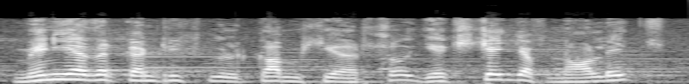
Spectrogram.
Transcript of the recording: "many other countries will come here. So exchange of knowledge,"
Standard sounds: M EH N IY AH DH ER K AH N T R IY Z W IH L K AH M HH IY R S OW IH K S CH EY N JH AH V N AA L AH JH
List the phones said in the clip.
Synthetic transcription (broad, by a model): M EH N IY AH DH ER K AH N T R IY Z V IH L K AH M HH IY R S OW IH K S CH EY N JH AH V N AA L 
